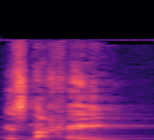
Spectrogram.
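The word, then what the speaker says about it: συνάγειν: Y sinagoge, hermano, dentro del verbo mismo, es la expresión que también se pronuncia así, esnajein o esnajein. Es la expresión o la pronunciación más correcta, esnajein.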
